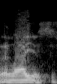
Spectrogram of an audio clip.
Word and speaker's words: Elias: Norbert Elias, or Elias, if we pronounce it in English,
